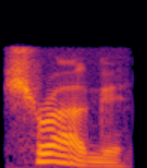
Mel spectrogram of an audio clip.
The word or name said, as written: shrug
